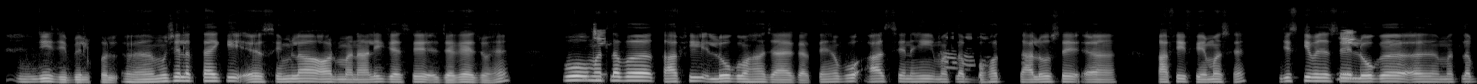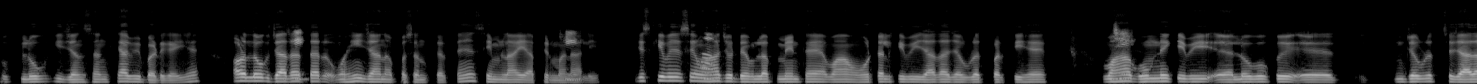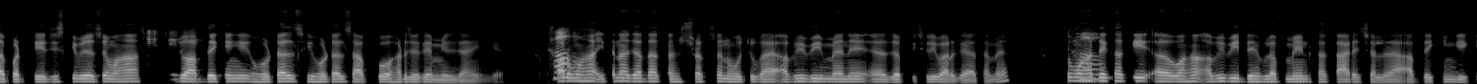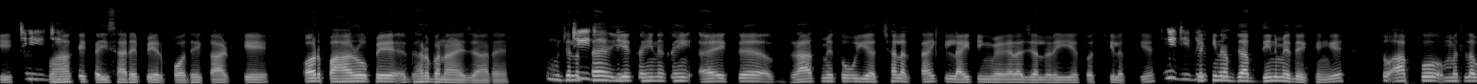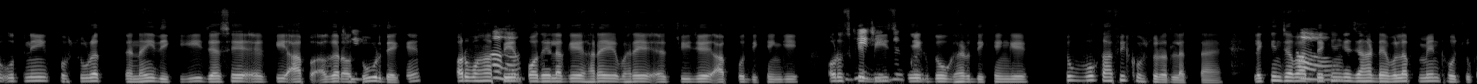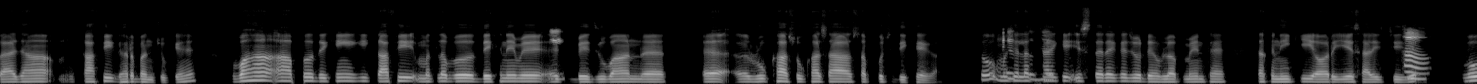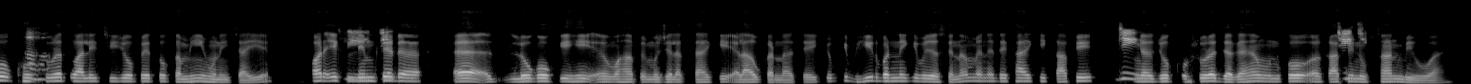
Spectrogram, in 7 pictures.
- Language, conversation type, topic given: Hindi, unstructured, यात्रा के दौरान आपको सबसे ज़्यादा खुशी किस बात से मिलती है?
- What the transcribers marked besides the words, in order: in English: "फ़ेमस"; in English: "डेवलपमेंट"; in English: "कंस्ट्रक्शन"; in English: "डेवलपमेंट"; in English: "लाइटिंग"; in English: "डेवलपमेंट"; in English: "डेवलपमेंट"; in English: "लिमिटेड"; in English: "अलाउ"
